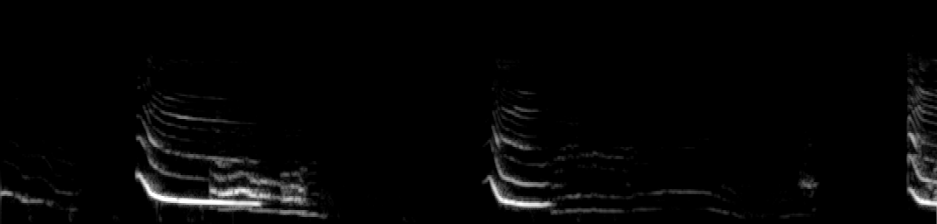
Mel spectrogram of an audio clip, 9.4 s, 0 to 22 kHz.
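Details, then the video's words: Mirah, a 12-year-old female Alaskan Malamute, whines for encouragement. She gives two drawn-out, howl-like whines that start high and slide down, with a third beginning at the end and silence in between. "Mirah, my 12 y old Alaskan Malamute, whines until I sing with her"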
